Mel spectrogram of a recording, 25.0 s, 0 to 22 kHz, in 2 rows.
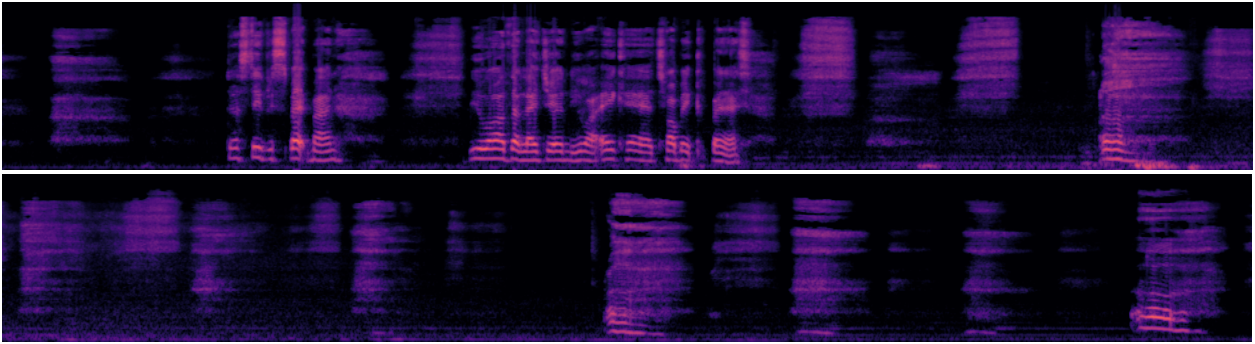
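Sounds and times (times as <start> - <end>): woman gasping and breathing hard: 11.0 - 15.0, 18.6 - 21.2, 23.8 - 24.7.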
